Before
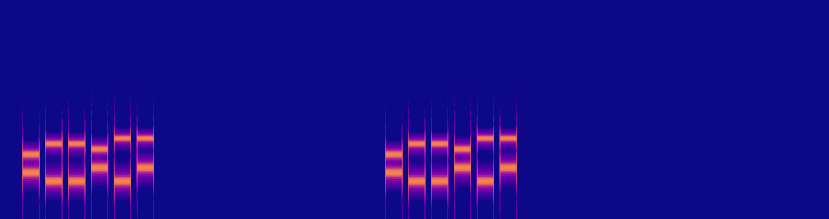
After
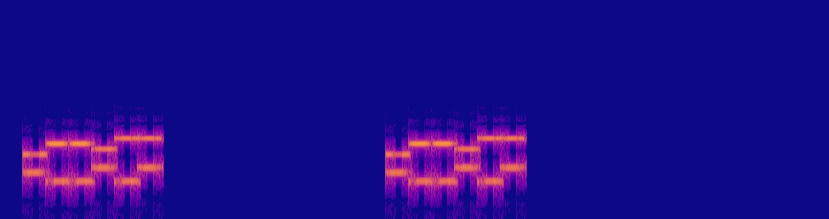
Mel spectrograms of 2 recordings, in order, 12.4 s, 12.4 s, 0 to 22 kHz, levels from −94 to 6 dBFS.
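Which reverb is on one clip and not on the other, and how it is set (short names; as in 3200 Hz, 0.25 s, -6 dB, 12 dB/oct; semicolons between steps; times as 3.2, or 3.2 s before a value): non-linear reverb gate 0.16 s flat, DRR -6.5 dB; gain -9.5 dB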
